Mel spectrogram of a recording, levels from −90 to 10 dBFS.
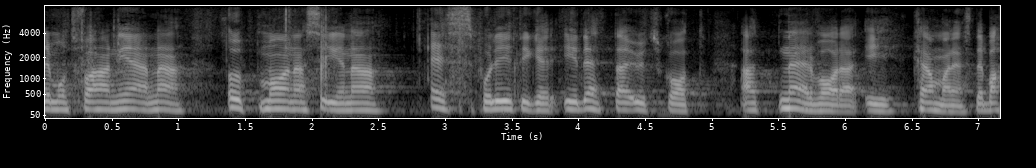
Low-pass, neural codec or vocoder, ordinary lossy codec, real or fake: none; none; none; real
